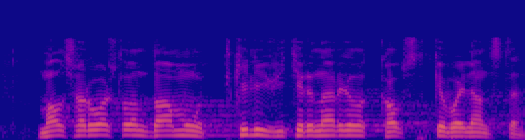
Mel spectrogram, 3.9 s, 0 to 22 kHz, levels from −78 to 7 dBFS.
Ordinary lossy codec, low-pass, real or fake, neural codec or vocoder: none; 7.2 kHz; real; none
